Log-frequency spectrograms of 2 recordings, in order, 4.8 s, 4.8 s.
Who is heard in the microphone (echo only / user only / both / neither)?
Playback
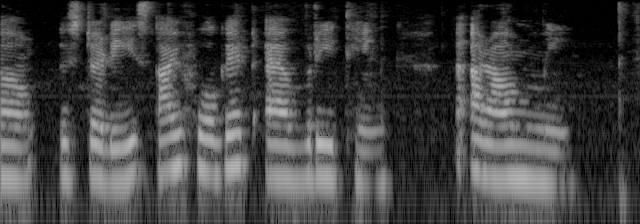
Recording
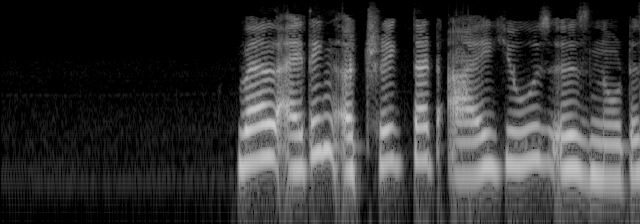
user only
